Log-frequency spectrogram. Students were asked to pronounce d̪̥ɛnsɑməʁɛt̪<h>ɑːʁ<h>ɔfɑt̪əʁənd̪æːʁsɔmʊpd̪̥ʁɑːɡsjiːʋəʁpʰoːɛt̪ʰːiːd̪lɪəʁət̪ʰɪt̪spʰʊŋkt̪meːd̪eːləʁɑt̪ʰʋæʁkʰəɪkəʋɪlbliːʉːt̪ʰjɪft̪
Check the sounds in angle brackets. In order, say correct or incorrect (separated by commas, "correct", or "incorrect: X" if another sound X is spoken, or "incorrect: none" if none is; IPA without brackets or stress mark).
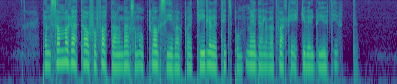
correct, incorrect: f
